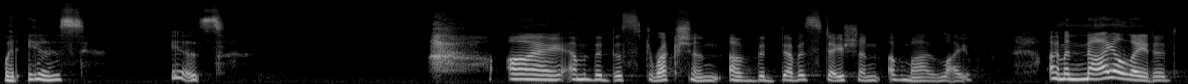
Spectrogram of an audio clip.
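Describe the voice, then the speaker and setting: A woman telling a dramatic personal story in a slow, intense way, sometimes sinking to a whisper. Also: a little high, big-room sound. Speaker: speaker.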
